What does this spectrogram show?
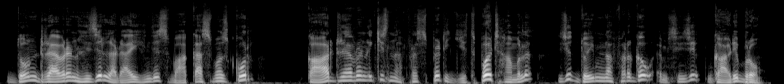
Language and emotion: Kashmiri, angry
